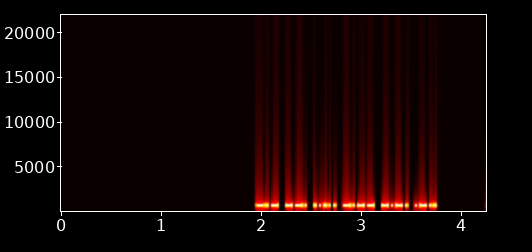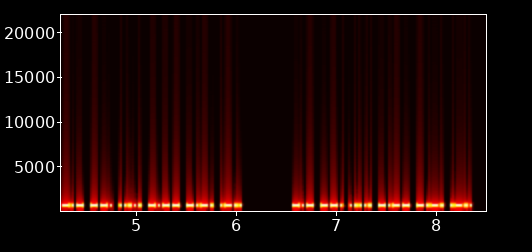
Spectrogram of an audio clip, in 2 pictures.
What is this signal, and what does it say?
Morse code, heard as a keyed tone, about 51 wpm, 700 Hz. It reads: KG5YCL KG5YCL KG5YCL
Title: USA Call Signs - 6 Characters - Repeated 3x - 50wpm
